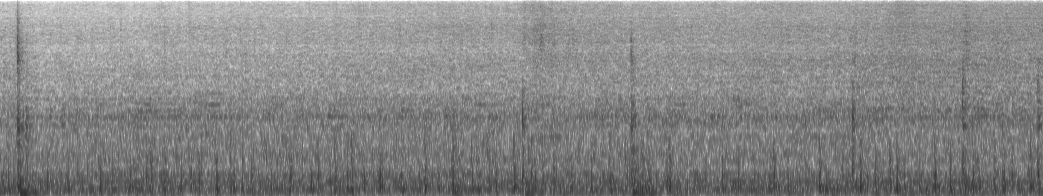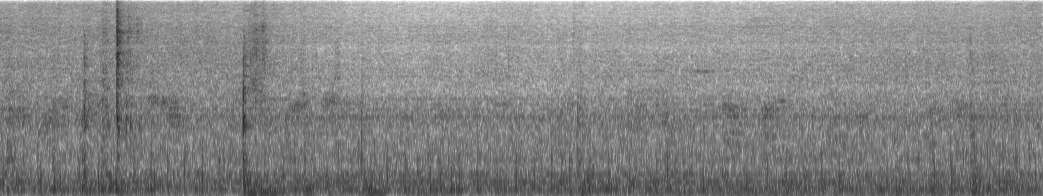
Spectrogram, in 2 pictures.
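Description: Wooden spatula stirring and tossing stir-fried noodles and cabbage in a large metal wok, with a few sharp knocks of the spatula on the wok, the loudest about nine seconds in, over a steady low rumble.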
